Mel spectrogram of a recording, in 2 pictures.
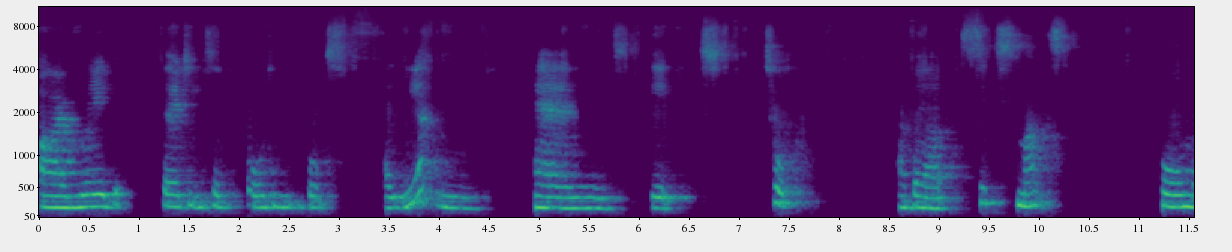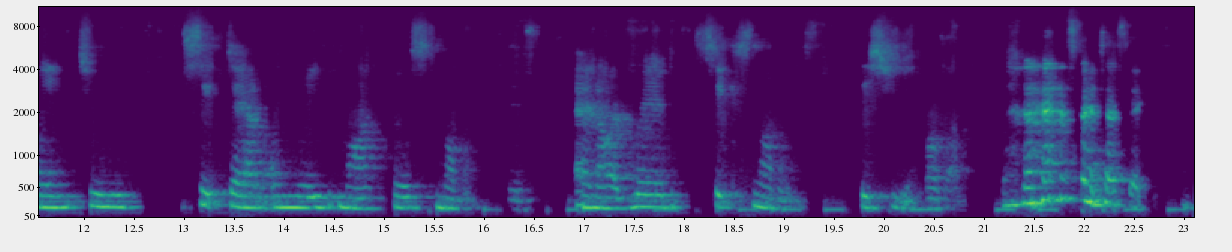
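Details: Adult woman, real stroke survivor, stroke in August 2020; initially could only say "um"; regained simple communication by about week two; residual word-finding difficulty and delayed output persist; aphasia after stroke.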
